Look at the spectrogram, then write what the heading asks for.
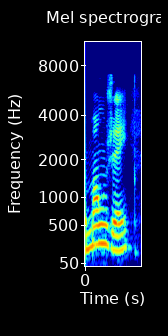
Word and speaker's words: mange: If you were guilty of saying je mange, please be careful and remember that the E at the end of that present tense verb is silent.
